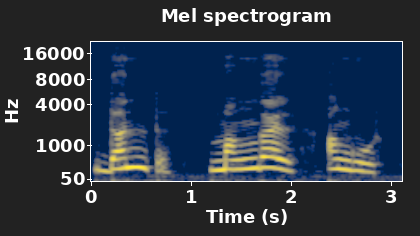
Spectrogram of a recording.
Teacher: अनुस्वार यह स्वर के बाद आने वाला एक व्यंजन है जिसकी ध्वनि नाक से निकलती है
